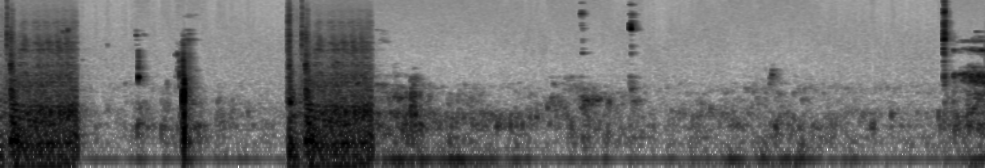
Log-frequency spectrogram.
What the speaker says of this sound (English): the engine made an odd creaking sound like metal on metal and fell silent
